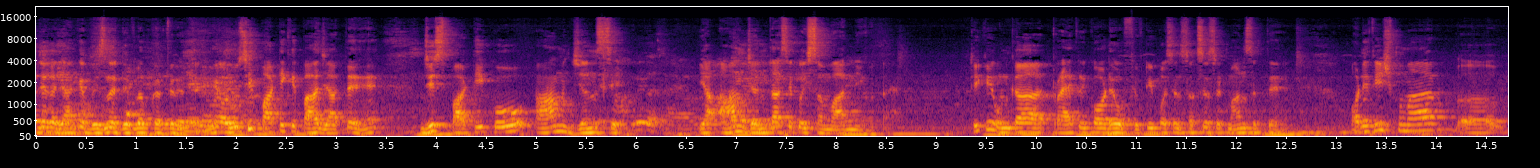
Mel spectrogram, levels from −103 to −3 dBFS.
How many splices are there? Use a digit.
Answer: 0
